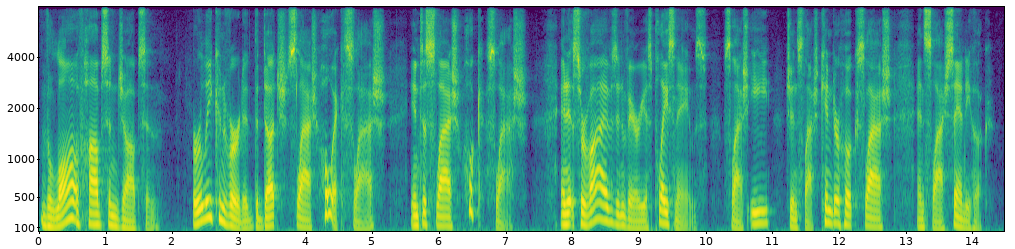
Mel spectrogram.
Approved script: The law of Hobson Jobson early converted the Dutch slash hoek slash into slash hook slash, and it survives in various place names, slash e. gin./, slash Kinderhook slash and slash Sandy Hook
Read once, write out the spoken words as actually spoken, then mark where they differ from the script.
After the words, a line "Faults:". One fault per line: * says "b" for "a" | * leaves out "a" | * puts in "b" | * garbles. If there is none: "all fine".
The law of Hobson Jobson early converted the Dutch slash hoek slash into slash hook slash, and it survives in various place names, slash e. gin./, slash Kinderhook slash and slash Sandy Hook
Faults:
all fine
